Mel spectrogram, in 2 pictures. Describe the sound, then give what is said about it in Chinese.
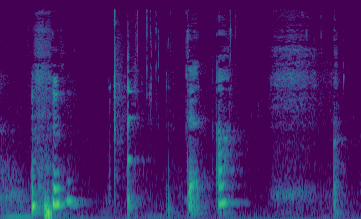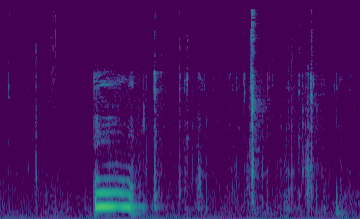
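Chewing and biting as someone eats a meal: a few crisp, crunchy bites in uneven bursts, with a voice speaking briefly partway through. “来，多吃点。”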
